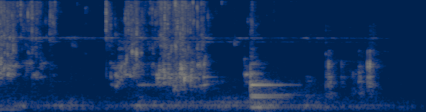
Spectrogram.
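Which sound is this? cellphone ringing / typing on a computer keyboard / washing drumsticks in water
washing drumsticks in water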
